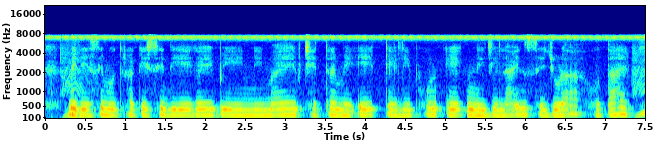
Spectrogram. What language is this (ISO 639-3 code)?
hin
